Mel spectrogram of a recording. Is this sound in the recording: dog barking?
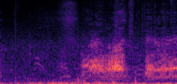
yes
